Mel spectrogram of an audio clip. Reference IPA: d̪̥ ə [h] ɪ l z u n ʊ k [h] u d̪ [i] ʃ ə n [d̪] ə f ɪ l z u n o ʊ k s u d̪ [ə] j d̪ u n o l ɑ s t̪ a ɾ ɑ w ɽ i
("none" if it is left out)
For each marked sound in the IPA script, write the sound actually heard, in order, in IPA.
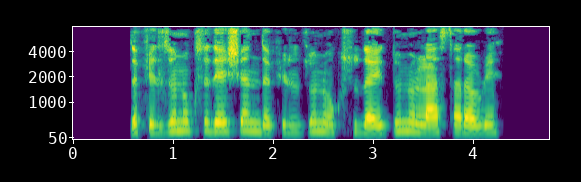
f, s, e, d̪, ɑ

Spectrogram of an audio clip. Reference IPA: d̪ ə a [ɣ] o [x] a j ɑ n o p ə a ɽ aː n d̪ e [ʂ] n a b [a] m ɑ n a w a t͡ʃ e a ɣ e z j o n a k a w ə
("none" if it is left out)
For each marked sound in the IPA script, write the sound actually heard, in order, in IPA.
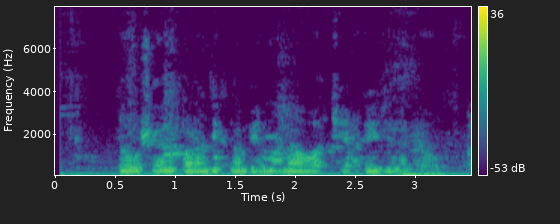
ɣ, ʃ, x, e

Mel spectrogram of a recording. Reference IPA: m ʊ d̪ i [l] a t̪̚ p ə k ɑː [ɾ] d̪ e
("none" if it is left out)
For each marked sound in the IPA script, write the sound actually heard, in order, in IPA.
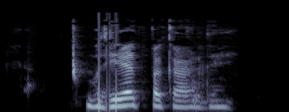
ɾ, ɾ

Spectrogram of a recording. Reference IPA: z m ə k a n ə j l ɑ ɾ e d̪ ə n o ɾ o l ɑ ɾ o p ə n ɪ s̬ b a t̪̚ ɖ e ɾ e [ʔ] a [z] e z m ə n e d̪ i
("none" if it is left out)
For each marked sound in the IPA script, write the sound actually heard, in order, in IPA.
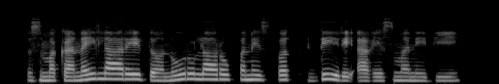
ʔ, ɣ

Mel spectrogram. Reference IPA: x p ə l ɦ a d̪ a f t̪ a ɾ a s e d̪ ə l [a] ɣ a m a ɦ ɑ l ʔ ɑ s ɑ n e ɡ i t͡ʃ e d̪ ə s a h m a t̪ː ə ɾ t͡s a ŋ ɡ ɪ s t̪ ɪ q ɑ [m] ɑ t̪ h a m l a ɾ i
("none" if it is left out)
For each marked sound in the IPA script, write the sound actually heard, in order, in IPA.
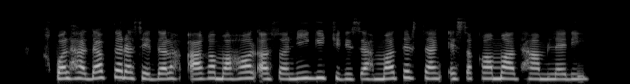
a, m

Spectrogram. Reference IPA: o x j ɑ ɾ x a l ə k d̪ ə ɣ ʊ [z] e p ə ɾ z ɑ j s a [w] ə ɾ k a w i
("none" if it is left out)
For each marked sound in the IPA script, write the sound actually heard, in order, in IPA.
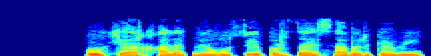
s, b

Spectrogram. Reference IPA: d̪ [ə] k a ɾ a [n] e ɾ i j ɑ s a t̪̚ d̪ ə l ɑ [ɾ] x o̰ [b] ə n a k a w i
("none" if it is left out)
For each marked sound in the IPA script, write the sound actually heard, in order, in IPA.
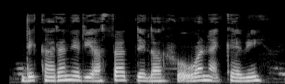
ə, n, ɾ, w

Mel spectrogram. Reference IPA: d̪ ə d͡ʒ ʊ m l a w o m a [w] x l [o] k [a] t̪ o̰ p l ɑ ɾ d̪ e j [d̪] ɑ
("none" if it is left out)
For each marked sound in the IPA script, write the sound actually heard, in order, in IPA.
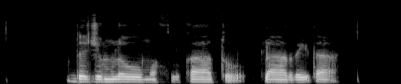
none, u, ɑ, d̪

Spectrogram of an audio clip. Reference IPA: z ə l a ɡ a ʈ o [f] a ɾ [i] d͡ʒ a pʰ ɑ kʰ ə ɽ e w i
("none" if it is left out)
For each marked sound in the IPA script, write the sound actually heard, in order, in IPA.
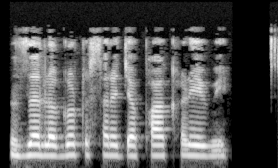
s, a

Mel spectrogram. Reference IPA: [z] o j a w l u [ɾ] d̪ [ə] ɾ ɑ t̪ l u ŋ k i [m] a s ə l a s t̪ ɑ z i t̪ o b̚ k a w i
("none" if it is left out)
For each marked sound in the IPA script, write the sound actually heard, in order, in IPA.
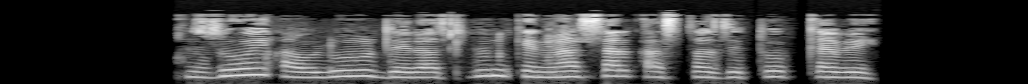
z, ɾ, ə, n

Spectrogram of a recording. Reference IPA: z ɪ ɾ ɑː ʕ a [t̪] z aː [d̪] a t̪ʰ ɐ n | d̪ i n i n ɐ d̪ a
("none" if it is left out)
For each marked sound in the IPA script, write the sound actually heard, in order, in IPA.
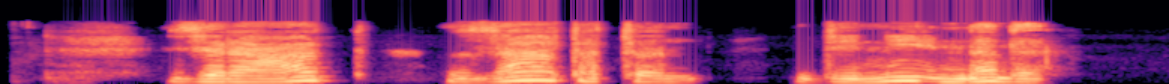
t̪, t̪

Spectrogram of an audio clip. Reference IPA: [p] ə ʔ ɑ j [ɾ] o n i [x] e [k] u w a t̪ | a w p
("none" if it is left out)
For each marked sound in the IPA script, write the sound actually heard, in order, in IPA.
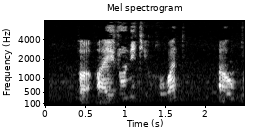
p, ɾ, k, q

